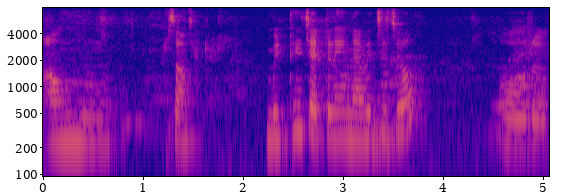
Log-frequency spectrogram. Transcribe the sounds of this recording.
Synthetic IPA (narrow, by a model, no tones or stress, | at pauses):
aũ | sã | mɪʈʰit͡ɕɐʈɽ̃ĩnɐʋɪd͡ʑʱɪd͡ʑoː | ɔːɾ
